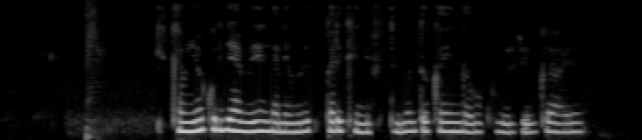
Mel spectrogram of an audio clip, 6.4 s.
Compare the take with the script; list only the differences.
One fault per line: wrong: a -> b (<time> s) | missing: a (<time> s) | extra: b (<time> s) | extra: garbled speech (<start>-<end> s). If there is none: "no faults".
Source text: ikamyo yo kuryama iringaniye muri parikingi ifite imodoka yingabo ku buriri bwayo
no faults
